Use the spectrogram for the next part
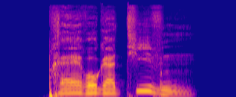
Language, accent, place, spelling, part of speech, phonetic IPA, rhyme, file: German, Germany, Berlin, prärogativen, adjective, [pʁɛʁoɡaˈtiːvn̩], -iːvn̩, De-prärogativen.ogg
- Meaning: inflection of prärogativ: 1. strong genitive masculine/neuter singular 2. weak/mixed genitive/dative all-gender singular 3. strong/weak/mixed accusative masculine singular 4. strong dative plural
